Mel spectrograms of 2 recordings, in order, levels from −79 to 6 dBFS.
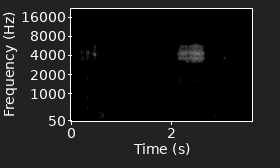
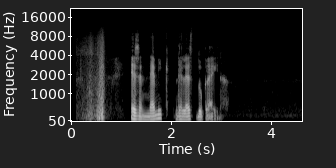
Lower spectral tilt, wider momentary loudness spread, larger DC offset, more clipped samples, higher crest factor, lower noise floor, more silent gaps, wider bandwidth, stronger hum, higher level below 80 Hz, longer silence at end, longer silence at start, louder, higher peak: second, 3 dB/octave vs -6.5 dB/octave; about the same, 16 LU vs 16 LU; neither; neither; about the same, 22 dB vs 24 dB; first, -84 dBFS vs -71 dBFS; neither; second, 7 kHz vs 10.5 kHz; neither; second, under -90 dBFS vs -62 dBFS; second, 0.95 s vs 1.5 s; about the same, 0.2 s vs 0.3 s; second, -40 LUFS vs -24 LUFS; second, -26 dBFS vs -2 dBFS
